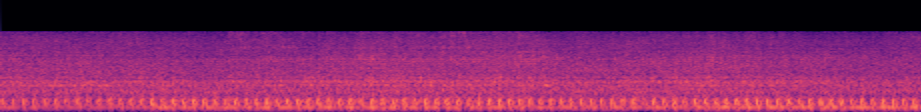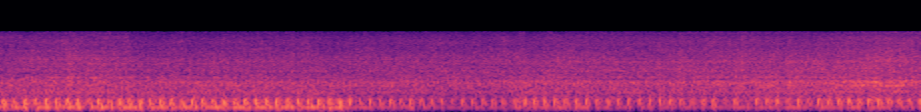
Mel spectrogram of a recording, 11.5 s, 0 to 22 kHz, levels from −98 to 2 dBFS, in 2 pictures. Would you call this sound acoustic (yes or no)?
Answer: no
